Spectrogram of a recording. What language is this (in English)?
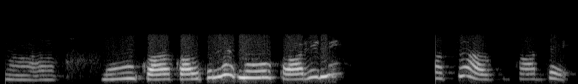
Odia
